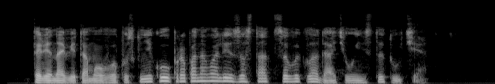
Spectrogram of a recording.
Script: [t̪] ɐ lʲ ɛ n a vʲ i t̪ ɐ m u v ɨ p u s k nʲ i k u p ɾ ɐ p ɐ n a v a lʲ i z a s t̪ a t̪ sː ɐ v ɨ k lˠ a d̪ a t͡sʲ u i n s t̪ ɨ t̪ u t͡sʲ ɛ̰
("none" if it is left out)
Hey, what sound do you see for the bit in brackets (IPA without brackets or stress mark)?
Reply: t̪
